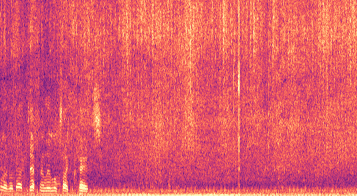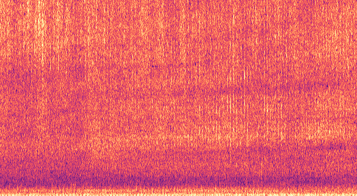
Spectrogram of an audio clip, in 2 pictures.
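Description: A small propeller plane's engine idles with a low steady drone.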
